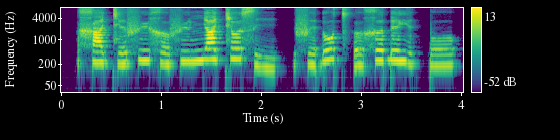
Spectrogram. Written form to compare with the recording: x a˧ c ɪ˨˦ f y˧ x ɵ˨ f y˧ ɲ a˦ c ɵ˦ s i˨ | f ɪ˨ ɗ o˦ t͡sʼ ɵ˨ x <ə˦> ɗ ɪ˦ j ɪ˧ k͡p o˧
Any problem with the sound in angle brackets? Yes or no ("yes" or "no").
no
